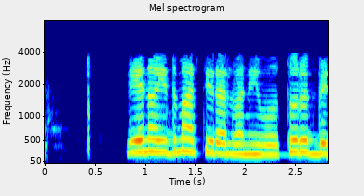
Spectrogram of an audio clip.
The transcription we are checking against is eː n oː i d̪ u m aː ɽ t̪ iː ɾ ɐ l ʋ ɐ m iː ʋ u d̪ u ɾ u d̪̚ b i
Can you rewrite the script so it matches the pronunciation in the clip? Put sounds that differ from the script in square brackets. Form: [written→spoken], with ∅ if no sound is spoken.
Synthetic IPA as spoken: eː n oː i d̪ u m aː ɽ t̪ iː ɾ ɐ l ʋ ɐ [m→n] iː ʋ u [d̪→t̪] u ɾ u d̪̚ b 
